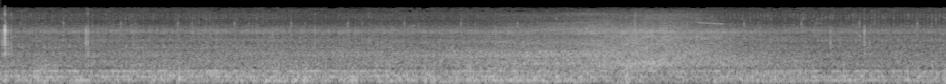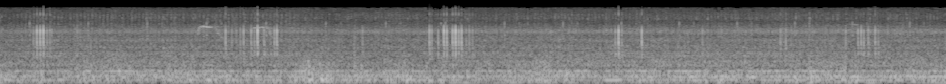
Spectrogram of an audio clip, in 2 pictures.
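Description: Wind rumbles and buffets steadily against a moving bicycle.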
